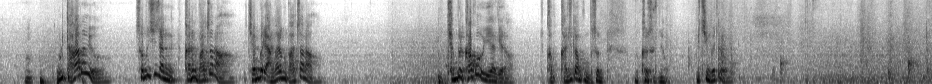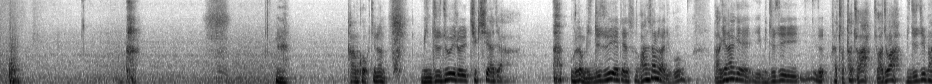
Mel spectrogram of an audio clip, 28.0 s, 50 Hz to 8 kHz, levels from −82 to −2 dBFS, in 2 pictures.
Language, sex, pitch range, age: Korean, male, 105-160 Hz, 60-79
